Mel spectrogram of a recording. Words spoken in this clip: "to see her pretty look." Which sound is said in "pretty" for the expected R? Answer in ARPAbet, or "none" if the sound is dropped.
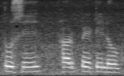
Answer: none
